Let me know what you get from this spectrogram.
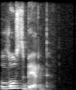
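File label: "лузберд" Komi, female; kpv audio dict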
